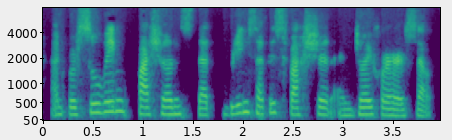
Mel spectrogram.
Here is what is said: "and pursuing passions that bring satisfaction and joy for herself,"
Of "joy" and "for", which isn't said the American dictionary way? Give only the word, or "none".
none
